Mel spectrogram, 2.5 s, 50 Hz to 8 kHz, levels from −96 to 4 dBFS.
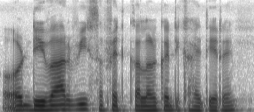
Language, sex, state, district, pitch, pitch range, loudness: Hindi, male, Arunachal Pradesh, Longding, 115 Hz, 105-120 Hz, -16 LUFS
